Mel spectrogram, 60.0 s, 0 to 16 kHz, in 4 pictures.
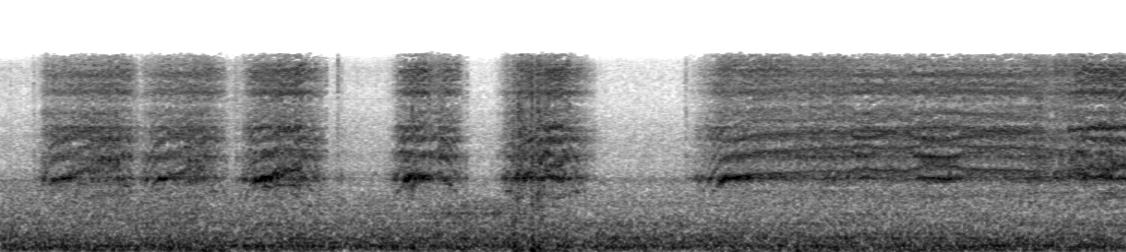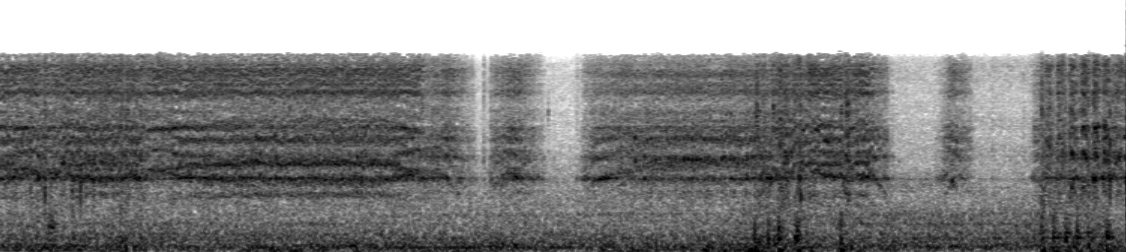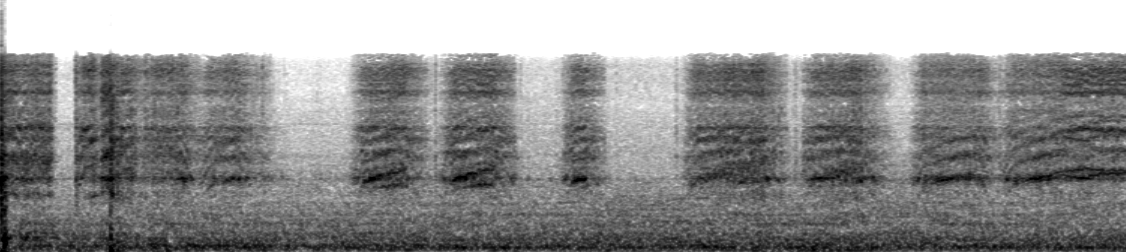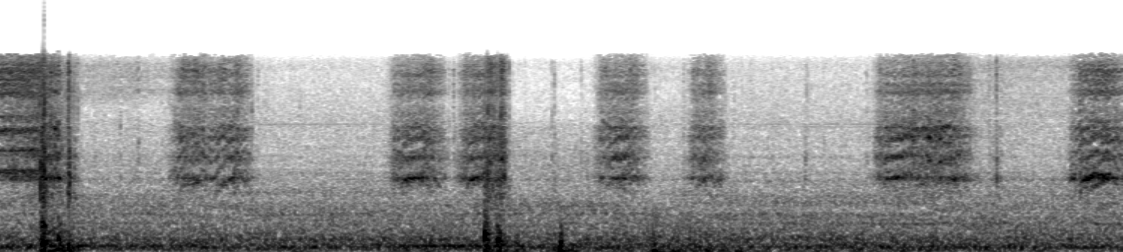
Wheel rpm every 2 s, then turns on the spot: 90, 90, 50, 60, 40, 160, 160, 160, 160, 160, 80, 100, 160, 60, 80, 150, 80, 70, 60, 60, 80, 100, 140, 50, 20, 60, 40, 10, 70, 30.
6-8 20-22 26-28 36-38 48-50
